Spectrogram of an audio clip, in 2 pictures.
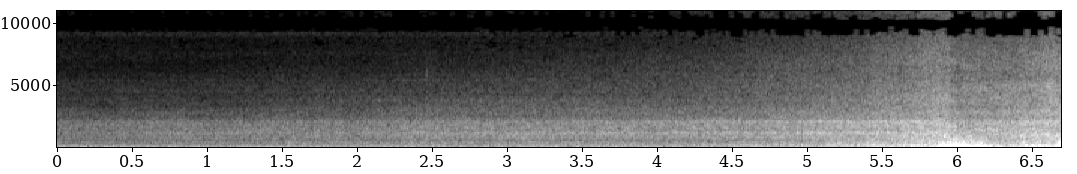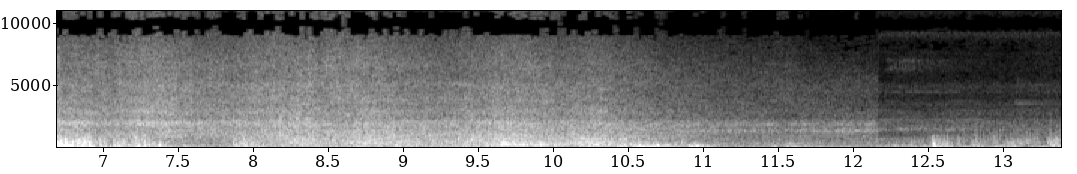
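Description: Kintetsu 1259 series and 2800 series electric train passing through a station at speed without stopping. The rumble grows as it approaches and is loudest about six seconds in as the cars run by, with the wheels clattering over the rail joints. It dies away about eleven seconds in.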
